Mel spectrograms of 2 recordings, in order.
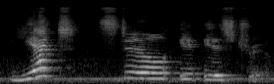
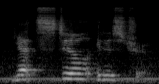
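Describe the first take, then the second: First: Slow, with weight on yet; stressed restatement. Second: Said in the usual way. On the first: Shown as a demonstration. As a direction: lean on yet and still, unhurried.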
